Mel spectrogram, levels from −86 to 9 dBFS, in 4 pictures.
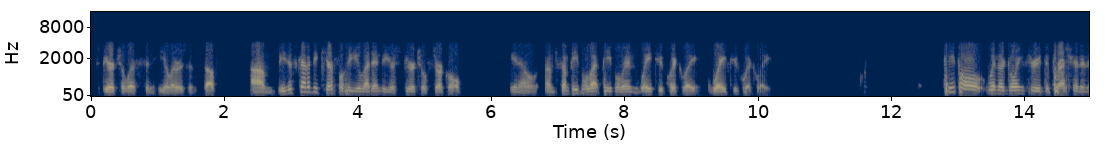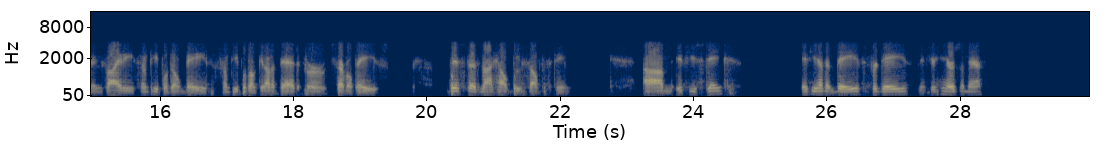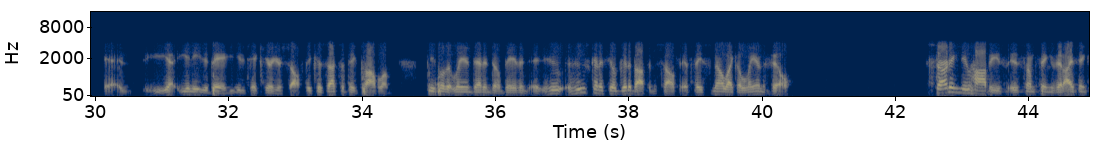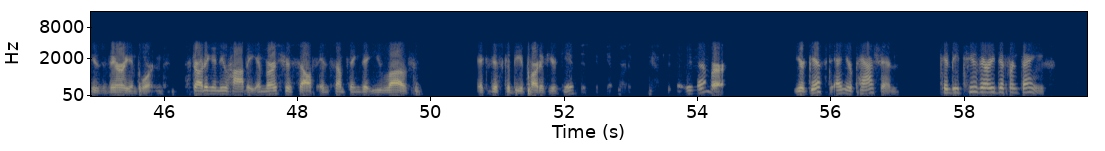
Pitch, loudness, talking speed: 125 Hz, -27 LUFS, 160 wpm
